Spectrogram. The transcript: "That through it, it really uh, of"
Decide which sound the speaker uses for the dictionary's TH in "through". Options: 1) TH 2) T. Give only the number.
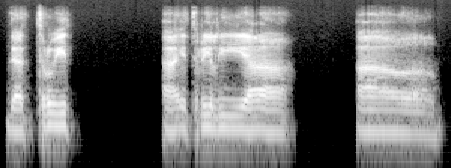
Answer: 2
